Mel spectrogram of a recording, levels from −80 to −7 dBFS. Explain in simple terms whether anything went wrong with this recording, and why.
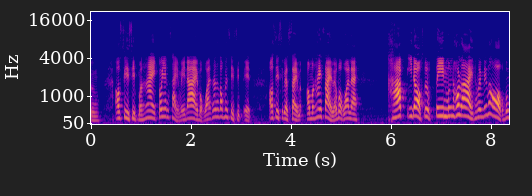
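Nothing went wrong here; no faults can be heard.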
